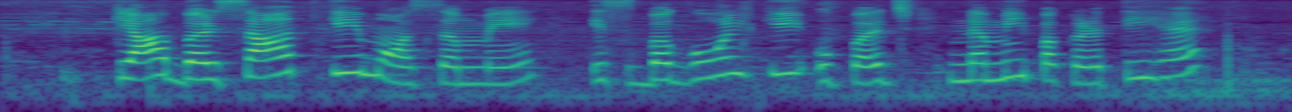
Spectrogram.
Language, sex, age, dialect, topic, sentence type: Hindi, female, 18-24, Marwari Dhudhari, agriculture, question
